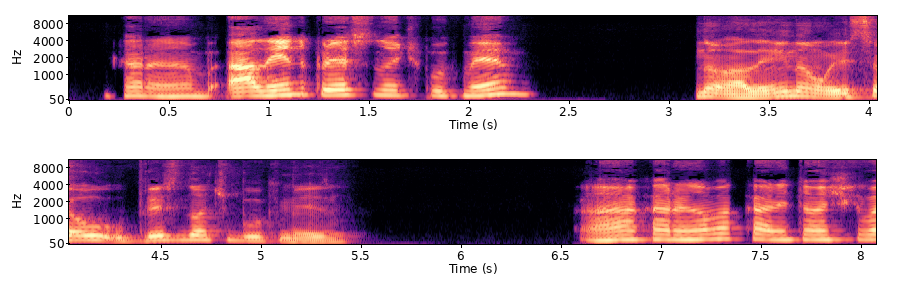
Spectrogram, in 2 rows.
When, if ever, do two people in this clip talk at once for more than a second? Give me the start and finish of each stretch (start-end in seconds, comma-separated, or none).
none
